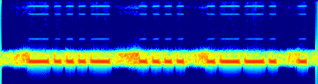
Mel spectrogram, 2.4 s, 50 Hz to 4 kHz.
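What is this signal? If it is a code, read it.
Morse code, heard as a keyed tone, about 27 wpm, 670 Hz, with radio noise. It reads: <BT> HPE
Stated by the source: Loud portable field-day CW on 40 m from a forest on a dipole, slightly drifting frequency, received through a 300 Hz filter, signal rising from 579 to 9.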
